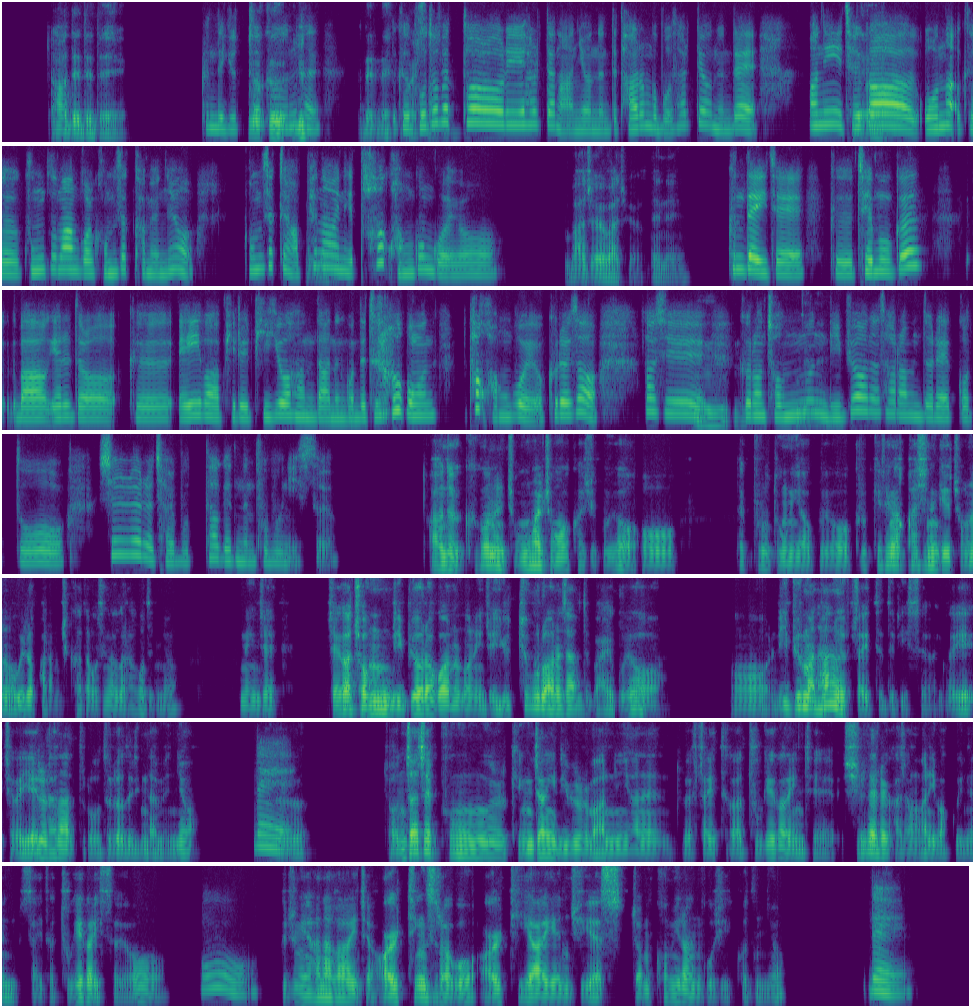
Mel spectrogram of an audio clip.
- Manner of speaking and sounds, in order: other background noise; laughing while speaking: "들어보면"; tapping; put-on voice: "RTINGS라고"
- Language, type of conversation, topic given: Korean, advice, 쇼핑할 때 결정을 미루지 않으려면 어떻게 해야 하나요?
